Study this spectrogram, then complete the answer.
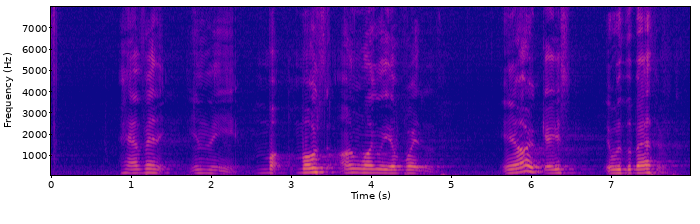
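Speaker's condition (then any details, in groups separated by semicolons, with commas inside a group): Cerebral palsy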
